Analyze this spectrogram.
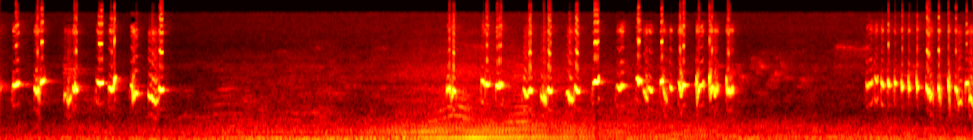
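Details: Yellow-vented bulbul (trucukan) in lively "gacor ropel" song, recorded as a master for training caged bulbuls to reply. Quick clusters of bright, warbled chirps, then a low rumble under a long chattering run and a final rapid burst.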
